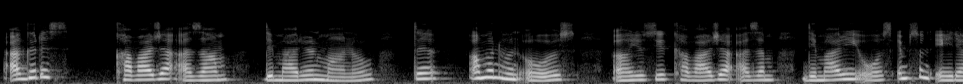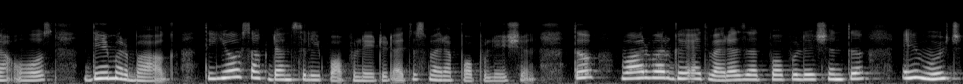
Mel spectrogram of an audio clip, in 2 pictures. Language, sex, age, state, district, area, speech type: Kashmiri, female, 45-60, Jammu and Kashmir, Budgam, rural, spontaneous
